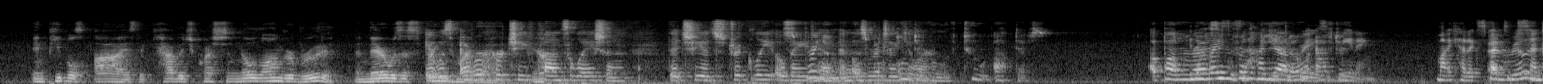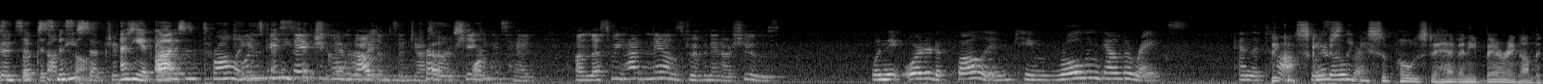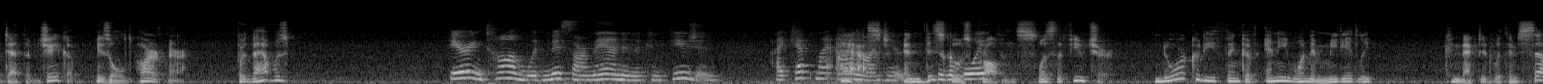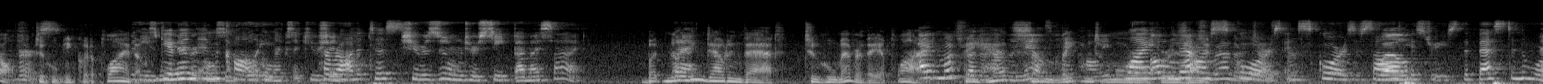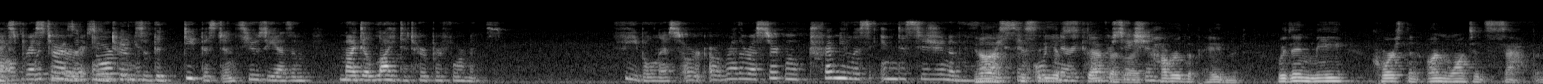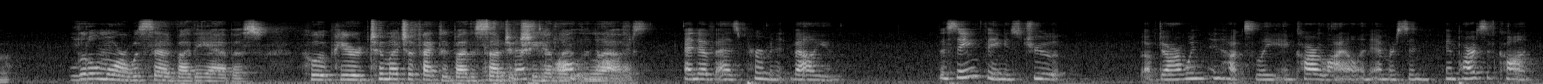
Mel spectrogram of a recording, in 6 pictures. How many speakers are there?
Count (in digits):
8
